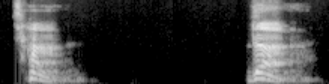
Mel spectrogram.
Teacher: your tongue blocks the flow of air between your tongue and your alveolar ridge. Pressure builds up and it pops out. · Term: alveolar plosives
